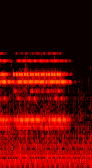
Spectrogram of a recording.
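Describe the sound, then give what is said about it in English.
A mobile phone rings with a bright, steady electronic tone that sustains for over a second before cutting off, with no talking over it. “you're ringing.”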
